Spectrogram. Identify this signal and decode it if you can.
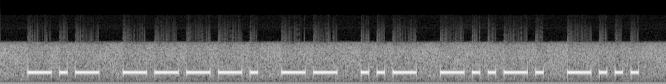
Morse code, heard as a keyed tone, about 15 wpm, 570 Hz, with radio noise. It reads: K9MU/B
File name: beacons / k9mu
